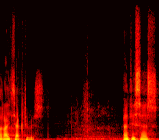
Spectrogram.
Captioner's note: laughter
